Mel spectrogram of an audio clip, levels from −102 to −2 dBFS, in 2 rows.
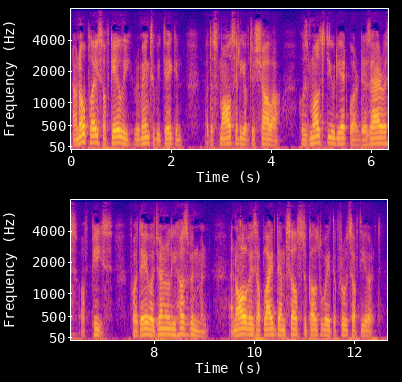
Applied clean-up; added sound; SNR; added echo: none; none; none; none.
